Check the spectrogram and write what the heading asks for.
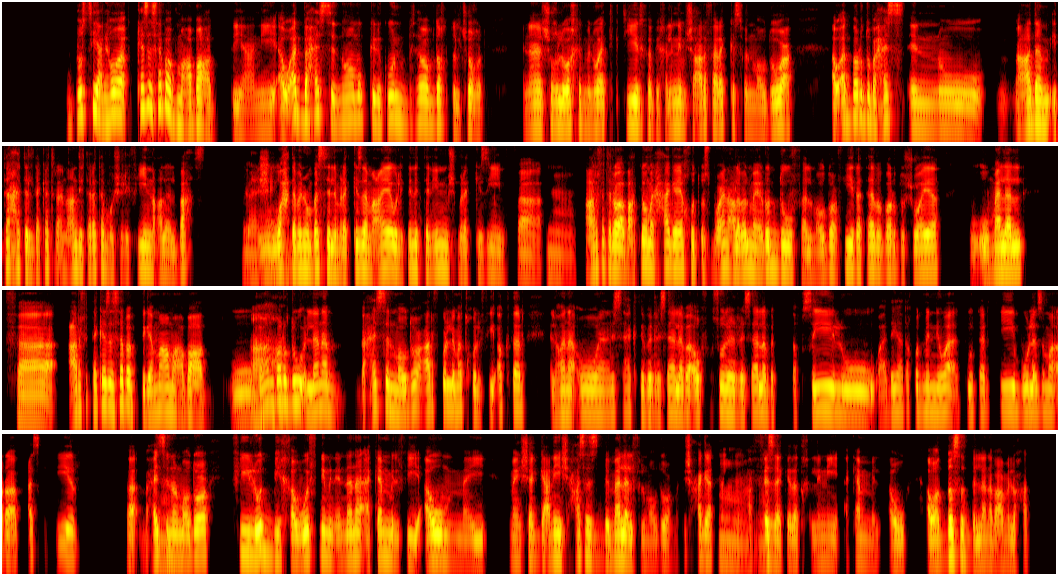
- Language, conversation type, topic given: Arabic, advice, إزاي حسّيت لما فقدت الحافز وإنت بتسعى ورا هدف مهم؟
- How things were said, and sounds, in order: in English: "load"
